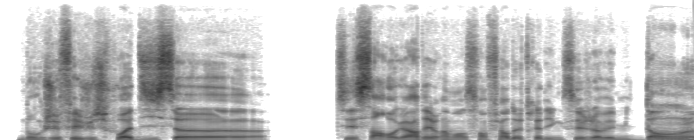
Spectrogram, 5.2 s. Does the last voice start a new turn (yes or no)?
yes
